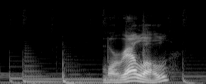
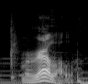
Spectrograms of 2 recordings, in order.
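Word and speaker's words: Morelull: See, I know that morel is a type of mushroom, so that's why I'm pronouncing it Morello, but that is not easy to say.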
